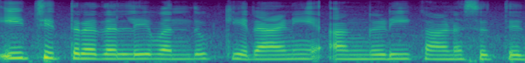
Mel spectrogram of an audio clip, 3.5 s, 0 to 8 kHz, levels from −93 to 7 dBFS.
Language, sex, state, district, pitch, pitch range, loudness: Kannada, female, Karnataka, Koppal, 210 Hz, 200-220 Hz, -17 LUFS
